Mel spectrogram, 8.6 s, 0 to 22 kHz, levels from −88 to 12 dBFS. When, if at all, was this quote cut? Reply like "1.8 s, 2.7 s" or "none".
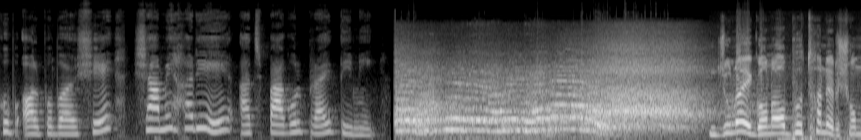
3.8 s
